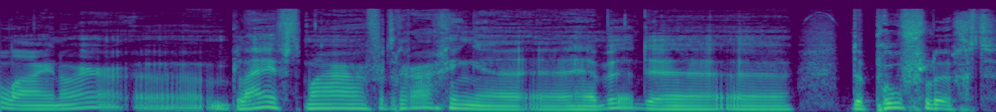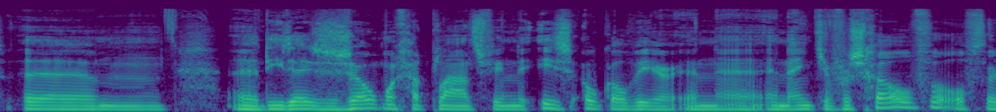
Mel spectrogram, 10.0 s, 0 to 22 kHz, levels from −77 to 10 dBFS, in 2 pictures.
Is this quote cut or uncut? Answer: uncut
